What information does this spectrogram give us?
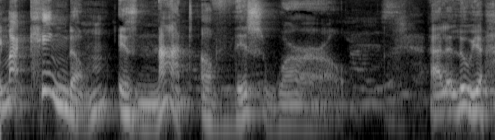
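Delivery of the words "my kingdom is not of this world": slow hushed whisper of a holy secret. Acted. Preacher whispers Jesus's words to the congregation. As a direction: drop to a breathy whisper for reverence.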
